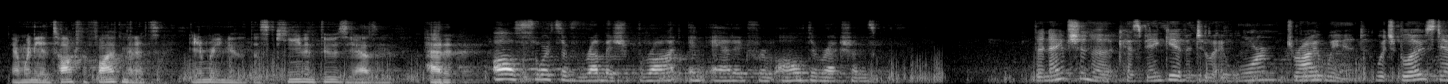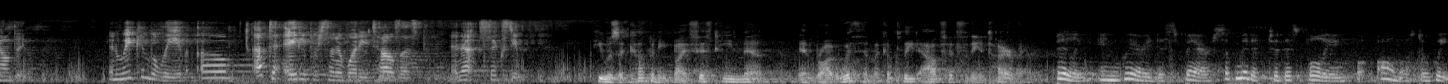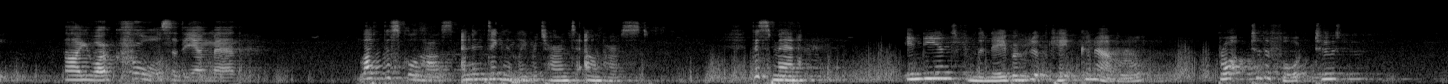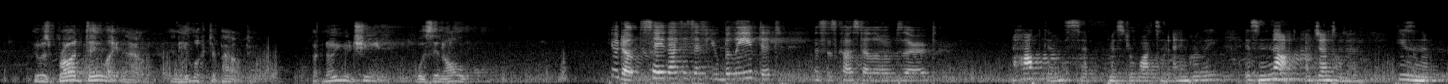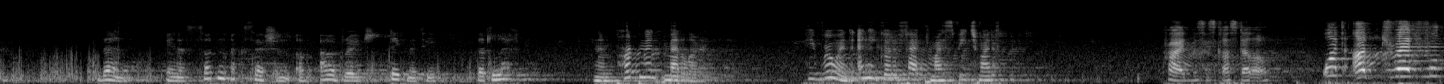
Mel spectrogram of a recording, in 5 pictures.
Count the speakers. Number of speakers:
10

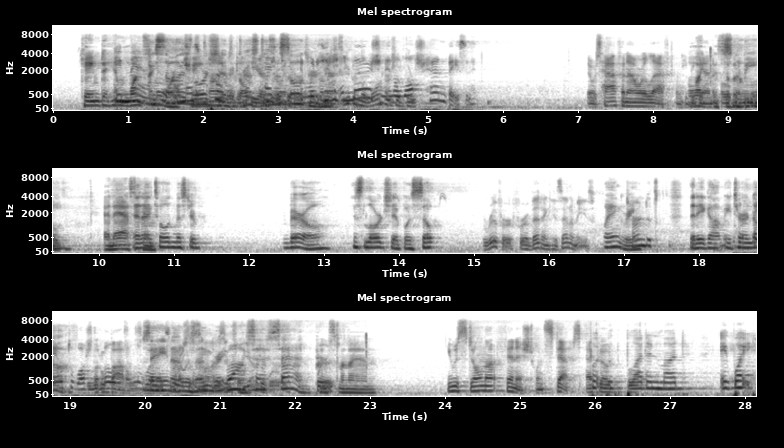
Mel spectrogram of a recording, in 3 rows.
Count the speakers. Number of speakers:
6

